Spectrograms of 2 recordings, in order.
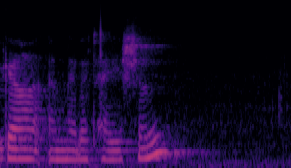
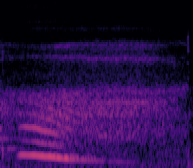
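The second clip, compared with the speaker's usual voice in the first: long audible sigh out; demonstrated exhale; 4 dB quieter than usual. Shown as a demonstration. Teacher showing the class how to exhale, audible sigh. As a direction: let the breath fall out in one long sigh. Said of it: "And as you exhale".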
